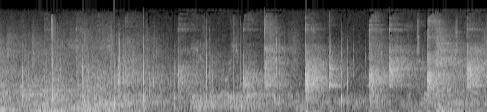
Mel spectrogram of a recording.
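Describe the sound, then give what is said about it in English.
A table tennis ball being played by patients in a recreation area, many quick, sharp clicks in an irregular rally under a voice speaking throughout, with footsteps and other background noise. “Edgar leaves Peter's office and stomps off down the corridor to a recreation area where two patients are playing table tennis.”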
